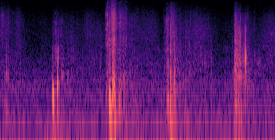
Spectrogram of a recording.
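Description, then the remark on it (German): Footsteps climbing a steep path, the Franz-Josef-Weg on the island of Loschin: four slow, evenly spaced crunching steps, each a short gritty scuff over a quiet background, with no voices. “Auf der Insel Loschin steigen wir auf steilen Pfaden bergan.”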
